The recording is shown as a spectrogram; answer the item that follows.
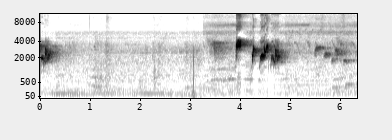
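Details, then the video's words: Red-whiskered bulbul used as a decoy, singing in ngoi bổi style: a brief warble at the start, quiet gap, then a loud whistled phrase of bouncy warbled notes and a softer closing trill. "chim chào mào mồi hót ngoi bổi giọng chuẩn"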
